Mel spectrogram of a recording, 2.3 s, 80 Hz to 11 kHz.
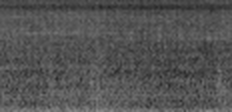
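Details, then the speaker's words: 1974 Ford bumpside 1-ton dump truck, FE 360 with a rebuilt Motorcraft 2-barrel and idle and timing reset, climbing a big hill in third at about 2000 rpm and 3/4 throttle: deep, even V8 rumble, no misses, all eight firing. "No missing. She's hitting on all 8. It's doing exactly what it should be doing."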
